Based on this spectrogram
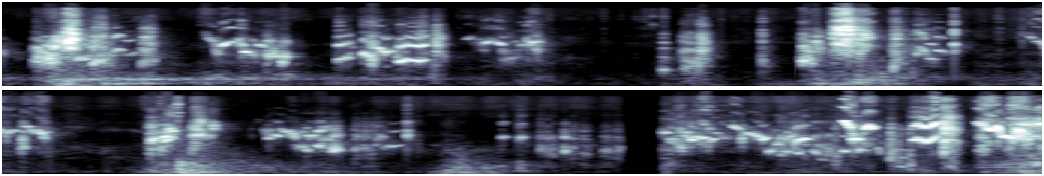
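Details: Joyful pet budgies chattering in a lively stream of scratchy chirps, clicks and warbled twitters, loud dense bursts broken by short silent gaps, busiest near the start and end.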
